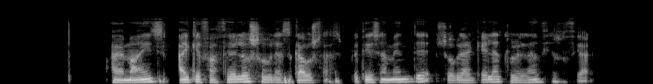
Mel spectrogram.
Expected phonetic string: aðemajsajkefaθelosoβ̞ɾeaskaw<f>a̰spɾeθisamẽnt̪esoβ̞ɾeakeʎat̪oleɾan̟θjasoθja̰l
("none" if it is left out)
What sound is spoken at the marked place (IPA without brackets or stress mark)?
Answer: s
